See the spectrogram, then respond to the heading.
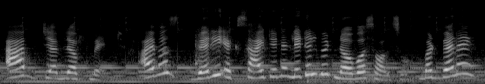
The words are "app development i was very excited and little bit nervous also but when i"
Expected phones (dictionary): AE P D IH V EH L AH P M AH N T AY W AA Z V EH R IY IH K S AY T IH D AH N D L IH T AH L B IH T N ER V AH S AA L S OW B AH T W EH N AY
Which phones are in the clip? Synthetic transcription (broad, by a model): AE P D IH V L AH P M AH N T AY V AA Z V EH R IY IH K S AY T IH D AH N D L IH T AH L B IH T N ER V AH S AA L S OW B AH T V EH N AY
